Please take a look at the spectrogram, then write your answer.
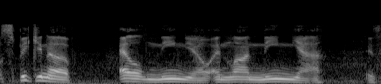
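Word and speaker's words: La Niña: Well, speaking of El Nino and La Nina is how it's pronounced, Brett.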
